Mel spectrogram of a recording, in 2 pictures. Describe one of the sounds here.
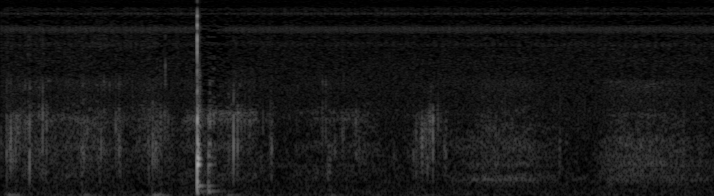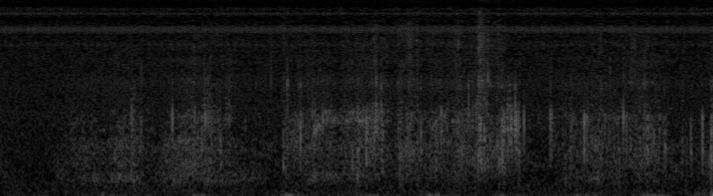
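Footsteps crunch softly on a forest path.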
